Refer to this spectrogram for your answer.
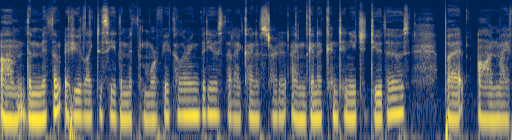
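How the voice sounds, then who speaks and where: This is a very clean recording with a silent background. Speech proceeds at a moderate pace. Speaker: YouTuber coloring channel host. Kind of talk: casual chat while coloring. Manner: hesitant, many fillers.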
